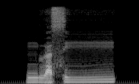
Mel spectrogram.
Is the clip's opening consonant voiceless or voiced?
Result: voiced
